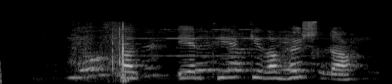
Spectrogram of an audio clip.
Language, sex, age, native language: Icelandic, female, 8, Icelandic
